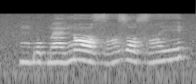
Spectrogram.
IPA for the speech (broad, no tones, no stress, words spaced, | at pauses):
mbobæ̃ŋɑ zˤe̤zˤø zˤe̤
